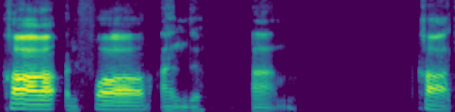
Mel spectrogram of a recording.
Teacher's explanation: So for example that issue of the R for example when we consider the now in in England currently they they are what they call non-rotic they don't pronounce those Rs after vowels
